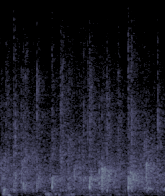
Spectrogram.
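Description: A crowd gives a morning round of applause for their newest elder, a dense patter of many overlapping hand claps holding a steady, moderately loud level throughout the short burst, with faint voices mixed underneath.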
